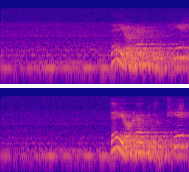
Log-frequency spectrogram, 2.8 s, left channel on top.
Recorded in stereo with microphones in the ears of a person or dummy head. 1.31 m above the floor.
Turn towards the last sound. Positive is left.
turn(degrees=-80)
